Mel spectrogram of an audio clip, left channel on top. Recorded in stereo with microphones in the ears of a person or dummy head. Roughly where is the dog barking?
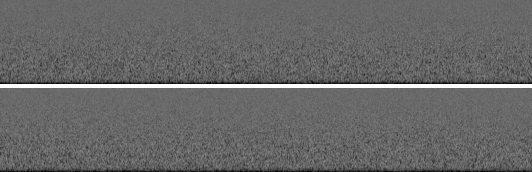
No dog barking in this recording.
